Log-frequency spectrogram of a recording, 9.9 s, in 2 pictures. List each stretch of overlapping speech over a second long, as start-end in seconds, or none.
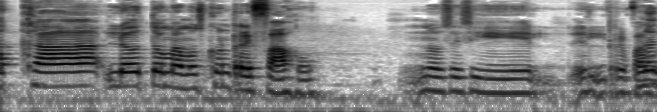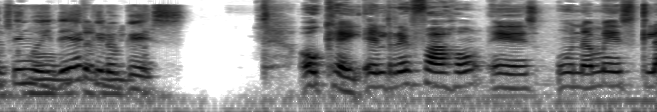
4.7-6.0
